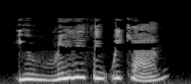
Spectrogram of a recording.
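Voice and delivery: doubtful, hesitant. Reading a story, Wendy answers being told she can fly: uncertain. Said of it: "asked Wendy uncertainly".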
